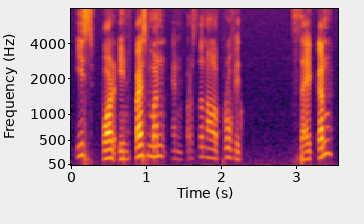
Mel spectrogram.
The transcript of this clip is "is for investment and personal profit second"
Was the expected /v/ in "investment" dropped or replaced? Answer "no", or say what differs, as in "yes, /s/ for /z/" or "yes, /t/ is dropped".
yes, /f/ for /v/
